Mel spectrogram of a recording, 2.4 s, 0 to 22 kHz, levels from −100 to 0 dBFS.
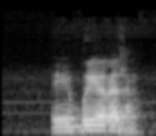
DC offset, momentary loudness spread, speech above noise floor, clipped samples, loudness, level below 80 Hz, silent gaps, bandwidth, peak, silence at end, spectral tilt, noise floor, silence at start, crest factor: under 0.1%; 14 LU; 47 dB; under 0.1%; -18 LUFS; -52 dBFS; none; 4.7 kHz; -2 dBFS; 0.3 s; -9 dB/octave; -64 dBFS; 0.8 s; 18 dB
